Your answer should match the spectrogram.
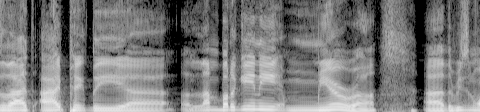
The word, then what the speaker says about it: Lamborghini: Because Mr. Lamborghini bought a Ferrari. Dude, just pronounce it correctly, Lamborghini. – I did Lamborghini. – You're saying Guinea. It's Guinea. Lamborghini.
